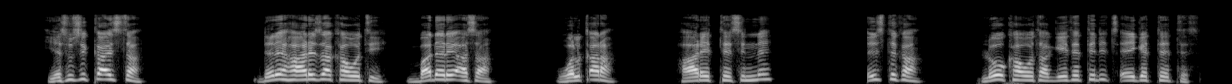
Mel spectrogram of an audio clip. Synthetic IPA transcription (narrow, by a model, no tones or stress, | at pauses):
jɛs̬ʊs̬ɪkːɐɪst̪ːɐ | d̪ɛɾɛɦaːɾɪzɐkɐwɔt̪ɪ | bɐd̪ɛɾɛɐsa | wɔlkʼːɐɾɐ | haːɾɛt̪ːe̞ːsɪnːɛ | ɪst̪ːɪkɐ | lɔːkɐwɔt̪ɐɡe̞ːt̪ɛt̪ːɪd̪ɪt͡sʼeːɡɛt̪ːe̞ːt̪ːe̞ːs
